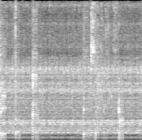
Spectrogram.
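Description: Steady mechanical whirring hum with a few faint clicks, a video-tape fast-forward sound effect laid over the edit.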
